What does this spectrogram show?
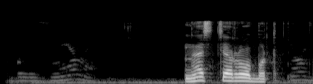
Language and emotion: Russian, neutral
